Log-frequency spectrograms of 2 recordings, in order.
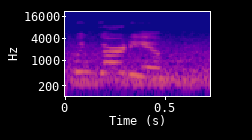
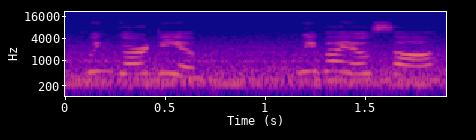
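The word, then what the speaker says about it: Wingardium Leviosa: wasn't having much warlock queen guardium he shouted waving his long arms like a windmill you're saying it wrong very hard hermione snap it's queen guardium leviosa make the guard nice and long you do it then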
